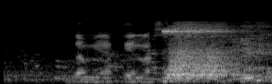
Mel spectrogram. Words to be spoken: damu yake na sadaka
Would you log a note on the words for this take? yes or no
no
